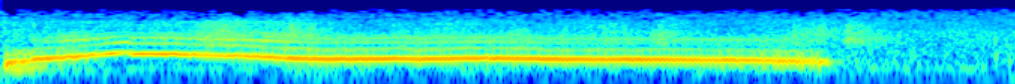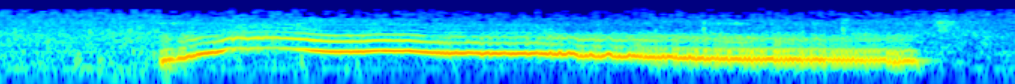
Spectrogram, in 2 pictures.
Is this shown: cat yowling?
yes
